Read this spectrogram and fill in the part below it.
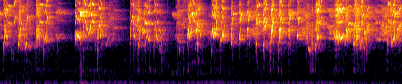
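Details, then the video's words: Lovebird singing its 'ngeriwik' trill, used as training for young birds and birds that have stalled. Continuous, scratchy, high chatter with brief dips near one and two seconds, then rapid stuttering notes to the end. "Terapi Lovebird ngeriwik"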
